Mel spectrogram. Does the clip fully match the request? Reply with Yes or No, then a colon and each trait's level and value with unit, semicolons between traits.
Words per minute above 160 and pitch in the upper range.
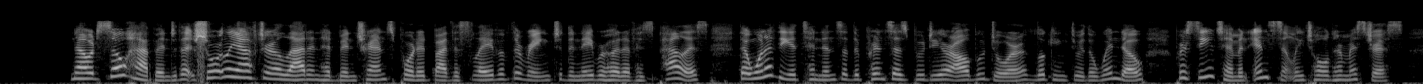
Yes: average, 190 wpm; high, 215 Hz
